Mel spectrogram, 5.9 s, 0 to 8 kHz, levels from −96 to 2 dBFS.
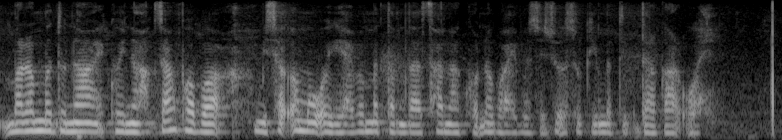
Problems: none marked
